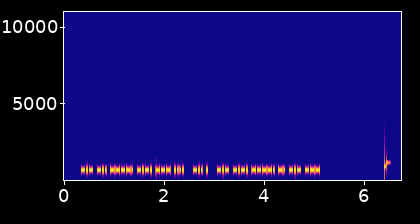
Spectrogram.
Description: Morse code, heard as a keyed tone, about 41 wpm, 700 Hz. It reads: KD9COH DE KC9NKO
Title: USA Callsign DE Callsign - 6 Characters - 45wpm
